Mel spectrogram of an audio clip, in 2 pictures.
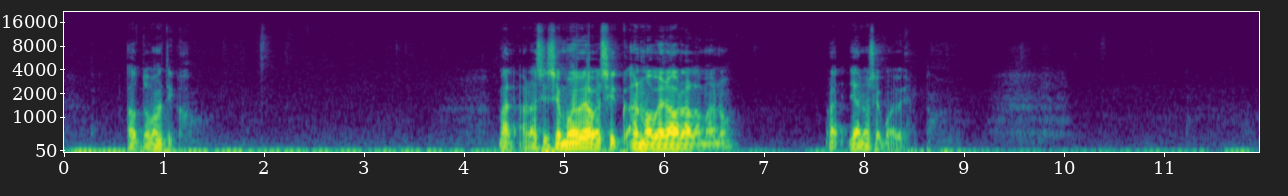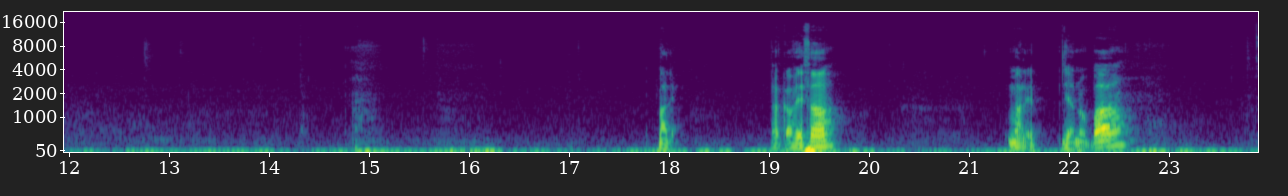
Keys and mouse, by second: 1.2-4.5 drag, 1.6 Tab, 2.0-4.3 right drag, 3.4 r, 5.8-7.5 right drag, 7.5 g, 8.7 Tab, 9.2-10.7 right drag, 10.7 ctrl+p, 13.7 ctrl+p, 15.5 Tab, 17.0 g, 19.2 r, 21.2 r, 22.6 r.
